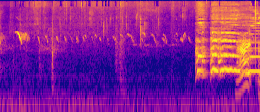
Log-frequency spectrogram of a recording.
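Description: Chickens cheep and cluck quietly in a series of short calls, then a rooster crows loudly nearby near the end.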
